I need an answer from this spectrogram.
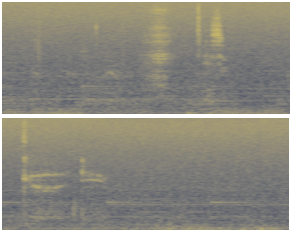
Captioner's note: whispering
